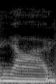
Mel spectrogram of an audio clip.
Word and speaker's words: Ntinyari: Because that's how you pronounce Ntinyari. Ntinyari.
